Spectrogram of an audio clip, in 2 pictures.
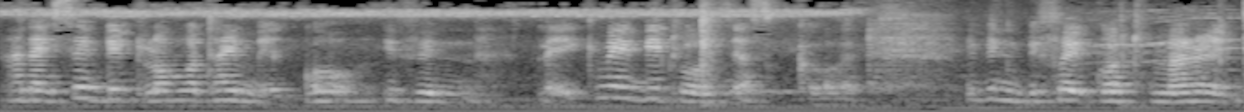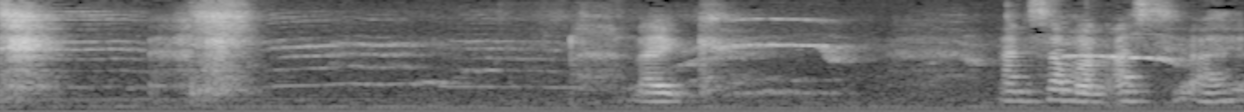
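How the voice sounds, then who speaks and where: A woman's voice: medium pitch, far from the mic, background noise. A young woman talking to camera in an emotional personal vlog, crying and laughing through her words. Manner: tearful, breaking into laughs and sobs. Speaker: vlogger.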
